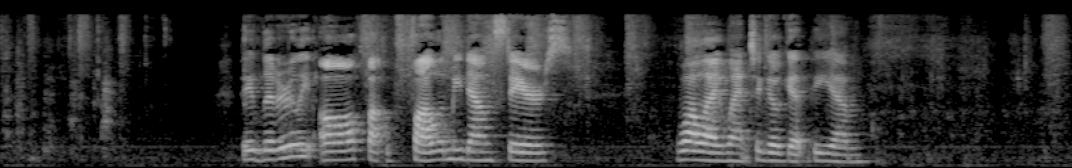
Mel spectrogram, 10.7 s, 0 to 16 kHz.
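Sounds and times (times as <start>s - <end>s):
dogs panting: 0.0s - 1.6s, 8.5s - 10.7s
speech: 2.4s - 5.7s, 6.8s - 8.8s.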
